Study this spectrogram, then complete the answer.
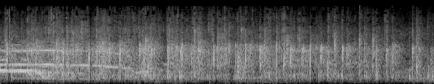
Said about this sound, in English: Round of applause.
